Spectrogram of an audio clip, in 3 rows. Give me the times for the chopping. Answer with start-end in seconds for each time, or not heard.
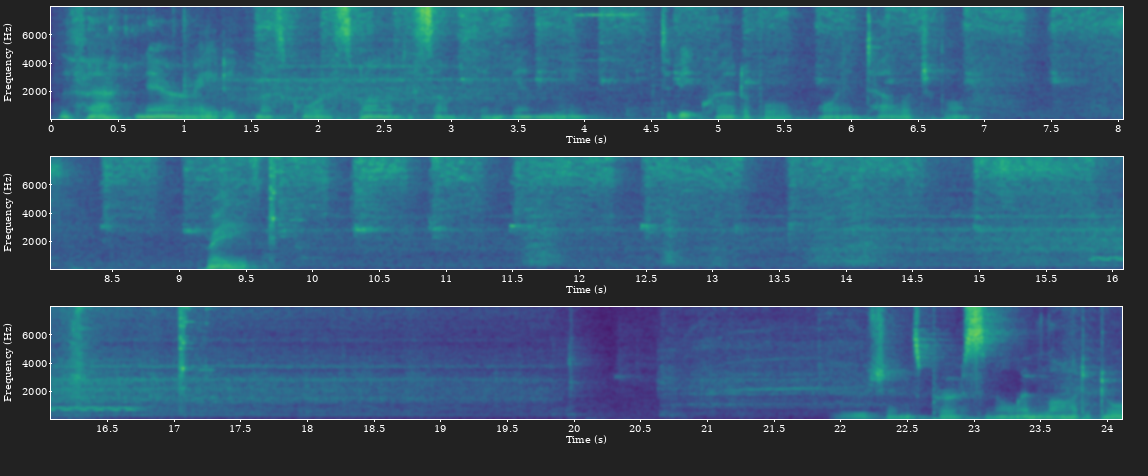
not heard.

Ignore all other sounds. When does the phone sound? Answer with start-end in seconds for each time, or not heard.
3.9-4.4, 15.8-16.8.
